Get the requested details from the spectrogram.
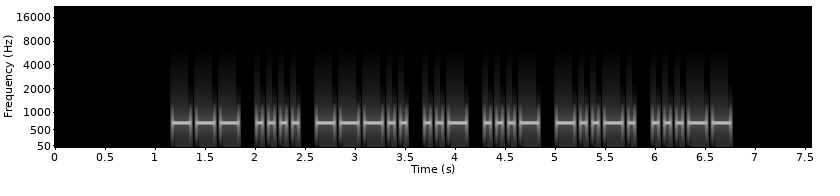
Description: Morse code, heard as a keyed tone, about 21 wpm, 700 Hz. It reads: OH8UV/3
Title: Difficult Call Signs 20wpm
